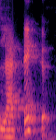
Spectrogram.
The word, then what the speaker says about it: LaTeX: So as the spelling says, it is LaTeX. Actually, it is pronounced as LaTeX.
